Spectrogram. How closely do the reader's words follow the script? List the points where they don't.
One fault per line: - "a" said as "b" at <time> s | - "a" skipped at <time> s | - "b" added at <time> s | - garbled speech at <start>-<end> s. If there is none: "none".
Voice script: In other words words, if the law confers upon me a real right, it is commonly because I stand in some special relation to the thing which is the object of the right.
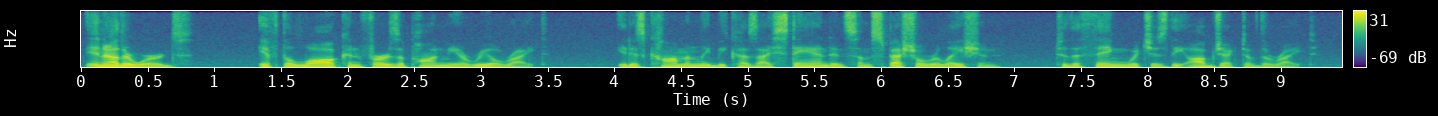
- "words" skipped at 0.8 s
